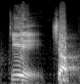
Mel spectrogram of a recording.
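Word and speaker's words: ketchup: शद spelling है ना केचप है ना इसमें टी आएगा लेकिन टी का उच्चारण नहीं होगा मतलब साइलेंट रहेगा तो केचप में टी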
